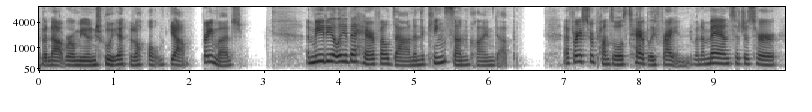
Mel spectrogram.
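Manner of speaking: usual speaking voice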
